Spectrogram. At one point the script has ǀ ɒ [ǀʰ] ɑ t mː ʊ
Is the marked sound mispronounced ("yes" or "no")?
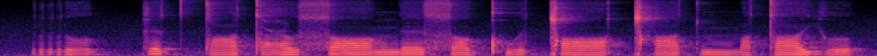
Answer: no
